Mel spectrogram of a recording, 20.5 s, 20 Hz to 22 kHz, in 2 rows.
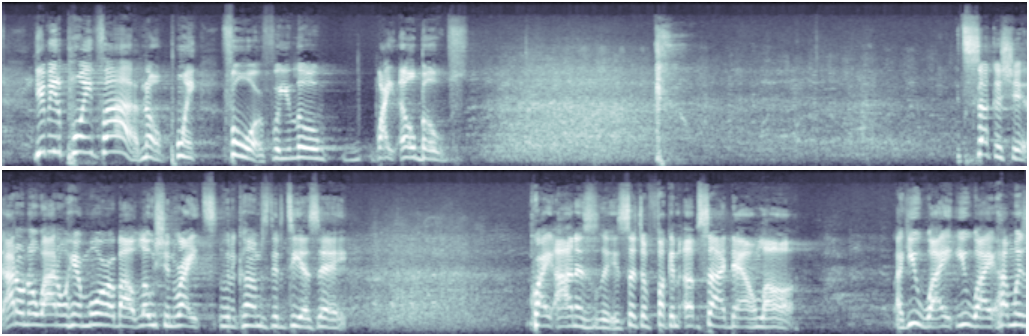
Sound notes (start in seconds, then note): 4.6 laughter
